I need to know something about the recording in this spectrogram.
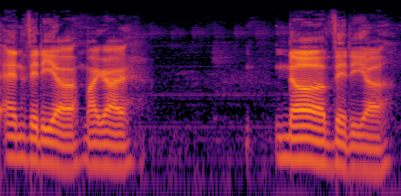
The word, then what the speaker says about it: Nvidia: It's pronounced Nvidia, my guy.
